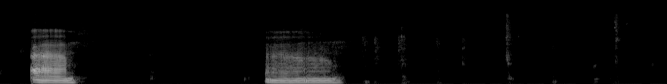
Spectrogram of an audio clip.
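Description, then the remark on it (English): Typing on a computer keyboard into a Google search: a quick, irregular run of sharp clicks over several seconds, preceded by two short, loud voiced hums with no clear words. “is furiously typing into the Google.”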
